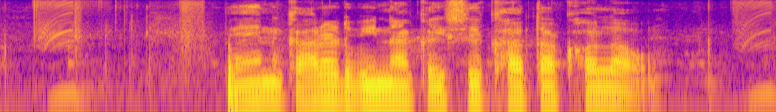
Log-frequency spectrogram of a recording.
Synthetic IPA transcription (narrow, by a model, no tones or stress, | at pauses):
pɛnkaɾəɽbinakəɪsekʰat̪akʰəlaw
